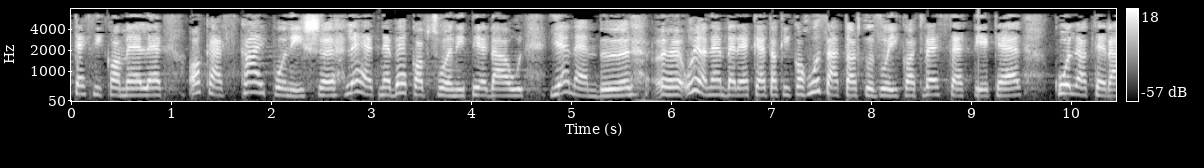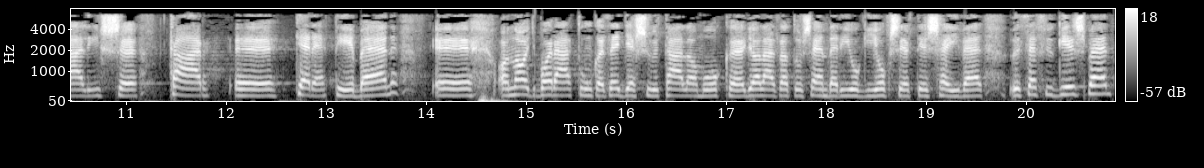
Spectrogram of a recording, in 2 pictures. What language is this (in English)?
Hungarian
